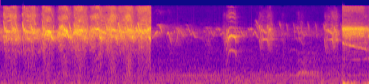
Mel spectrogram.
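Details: Sparrow chirping around weaver birds at work on a nest, a loud dense run of buzzy high chirps for a second and a half, then sparse faint notes and a fresh burst.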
